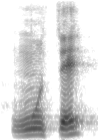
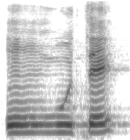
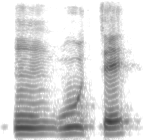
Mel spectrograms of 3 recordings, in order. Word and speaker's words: nwute: Please, this is not pronounced as nwute. No, nwute. It is not NW as alphabet, but NW as separate. N and W. Okay? So they are not nwe, is nwu, nwute. They are different.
